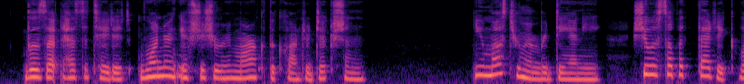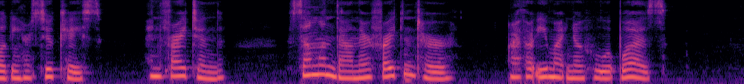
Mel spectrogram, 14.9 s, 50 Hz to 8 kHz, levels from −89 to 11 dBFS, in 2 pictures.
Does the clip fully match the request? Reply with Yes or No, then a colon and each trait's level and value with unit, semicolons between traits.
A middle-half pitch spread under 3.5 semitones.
No: average, 4.2 semitones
